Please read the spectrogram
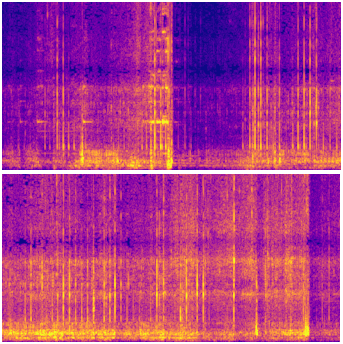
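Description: Cyclocross bike ridden hard over rough off-road ground, heard from a camera mounted on the bike: continuous tyre and frame rattle and rumble, with sharp knocks from bumps a few times.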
